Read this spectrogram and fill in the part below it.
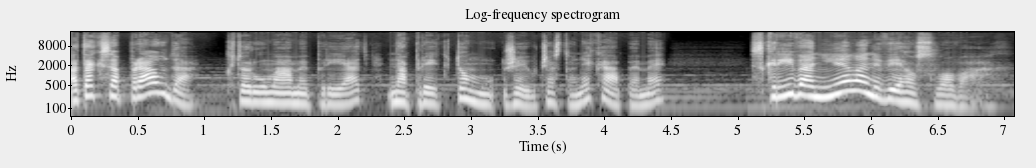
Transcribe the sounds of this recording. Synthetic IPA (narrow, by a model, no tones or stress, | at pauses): at̪aksapɾaʊd̪a | kt̪ɔɾuːmaːmɛpɾijaɟnapɾɪɛkt̪ɔmuʒɛjut͡ʃast̪ɔɲɛxaːpɛmɛ | skɾiːʋaɲɪɛlɛnvjɛɦɔslɔʋa̰ːx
